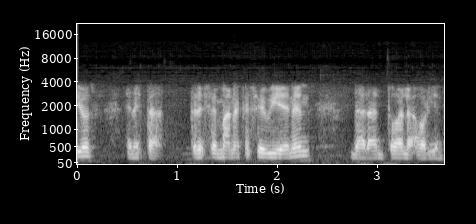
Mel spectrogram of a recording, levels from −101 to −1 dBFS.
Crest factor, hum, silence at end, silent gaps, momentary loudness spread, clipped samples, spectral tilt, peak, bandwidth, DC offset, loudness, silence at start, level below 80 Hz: 16 dB; none; 0 s; none; 11 LU; under 0.1%; -6.5 dB/octave; -2 dBFS; 4.7 kHz; under 0.1%; -18 LUFS; 0 s; -70 dBFS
